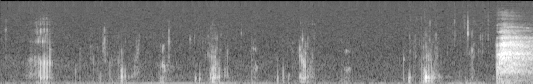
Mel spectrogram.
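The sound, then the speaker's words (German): Someone takes a drink of water: a series of small wet mouth clicks and gulps at an uneven pace, then a loud breathy burst at the end. “Schlückchen Wasser zwischendurch.”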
